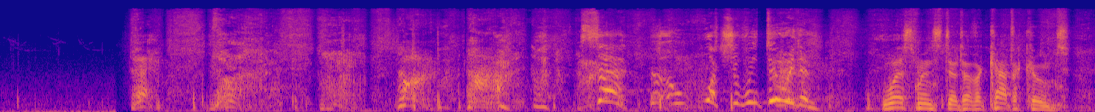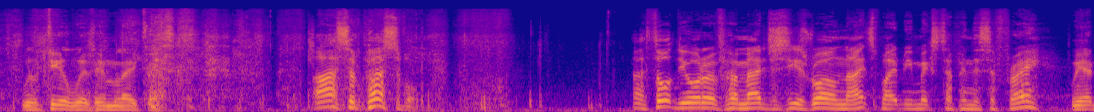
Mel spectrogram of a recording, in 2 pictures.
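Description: A man speaks in a low, stern voice, close up.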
